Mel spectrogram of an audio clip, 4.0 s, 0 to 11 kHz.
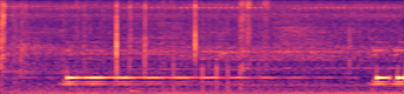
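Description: Electronic warning tone from the BMW E60's dashboard, a steady tone of two or three pitches that starts about half a second in and stops just before the end. Under it is the low steady hum of the engine idling just after start-up.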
